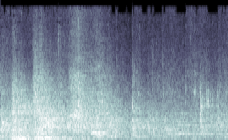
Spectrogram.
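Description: Ice hockey game sounds in a rink: skates scraping the ice under a steady hiss, with sharp clacks of sticks and puck, three of them standing out, near the start, just under a second in and at about two and a half seconds.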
